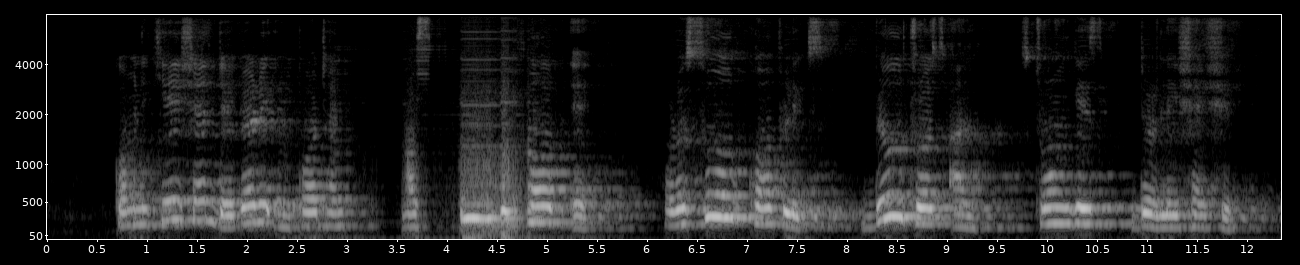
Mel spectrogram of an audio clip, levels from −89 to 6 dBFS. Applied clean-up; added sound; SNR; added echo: neural separator model SepFormer DNS4.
